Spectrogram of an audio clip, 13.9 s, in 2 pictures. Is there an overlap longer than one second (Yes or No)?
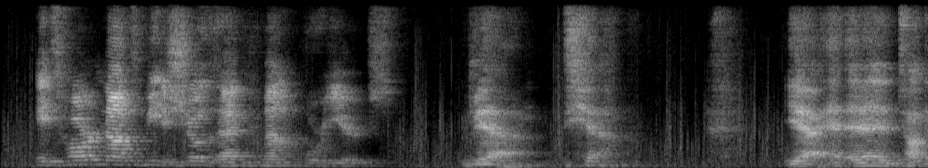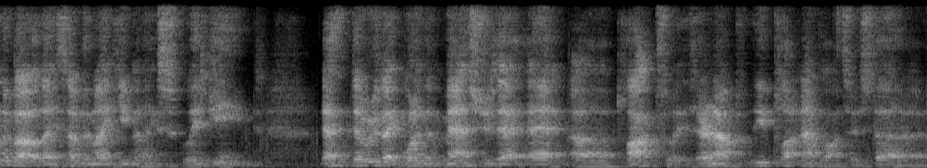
No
